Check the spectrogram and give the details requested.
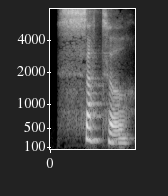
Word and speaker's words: subtle: subtle subtle Not subtle. subtle How do we pronounce this next one?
